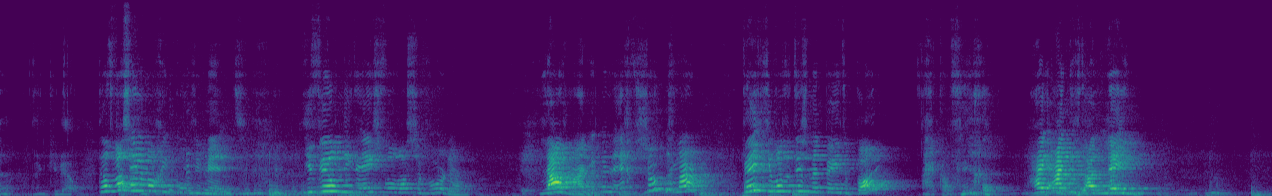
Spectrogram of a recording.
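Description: A young woman speaks with emotion.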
